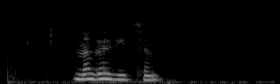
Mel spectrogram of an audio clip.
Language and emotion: Russian, neutral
